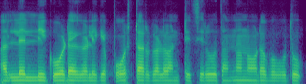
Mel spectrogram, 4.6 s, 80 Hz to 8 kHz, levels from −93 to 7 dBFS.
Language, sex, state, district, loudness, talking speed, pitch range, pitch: Kannada, male, Karnataka, Bangalore, -19 LUFS, 80 wpm, 105-110 Hz, 105 Hz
